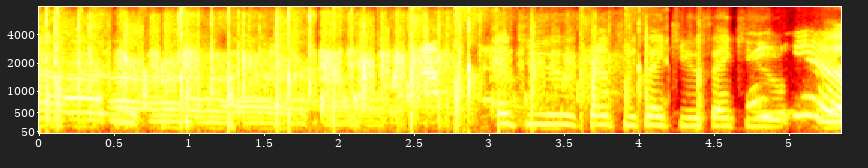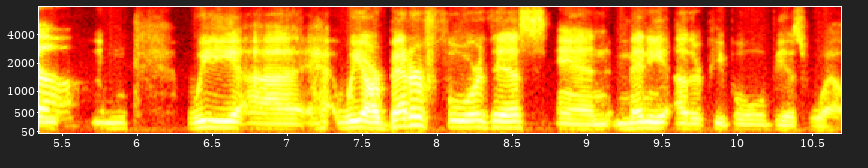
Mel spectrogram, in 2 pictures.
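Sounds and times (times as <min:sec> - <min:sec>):
people clapping: 0:00.0 - 0:07.9
laughter: 0:00.0 - 0:10.6
speech: 0:03.1 - 0:10.6.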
